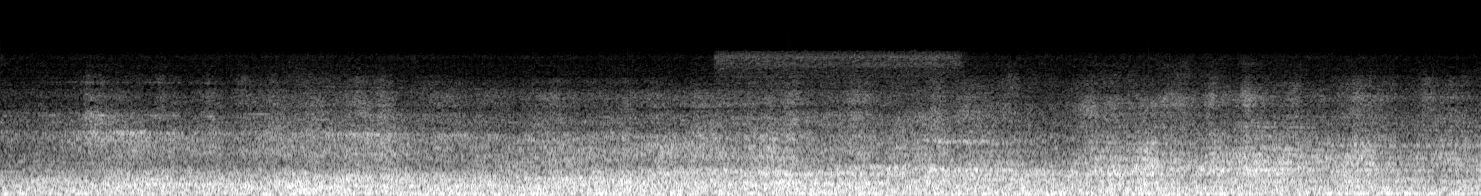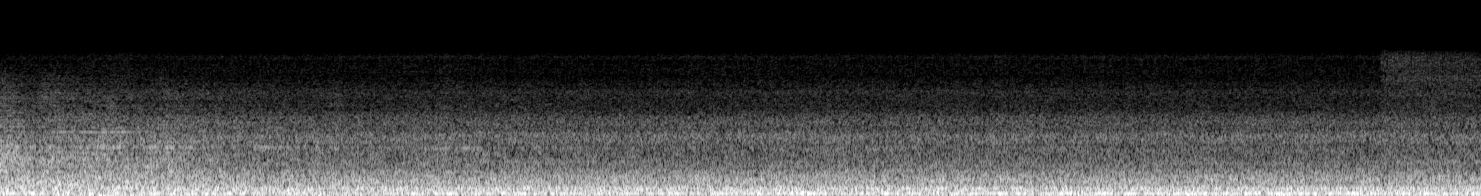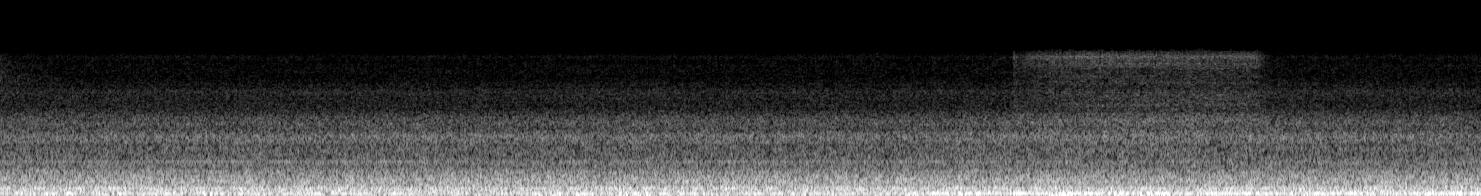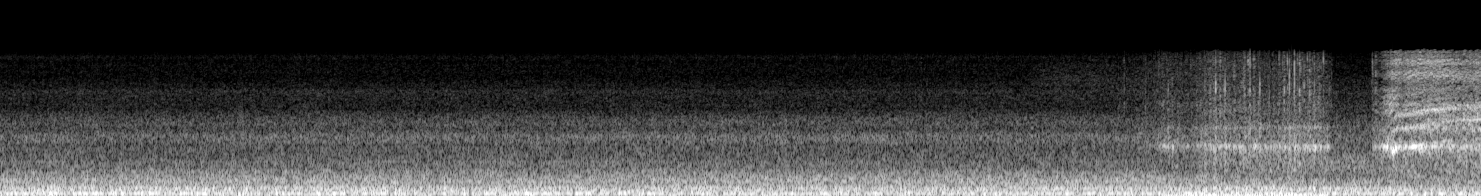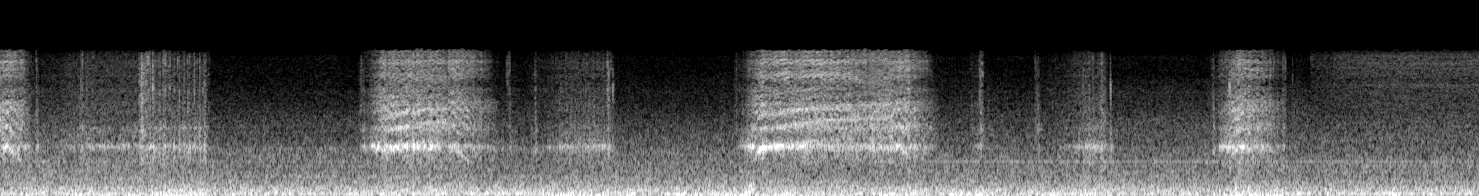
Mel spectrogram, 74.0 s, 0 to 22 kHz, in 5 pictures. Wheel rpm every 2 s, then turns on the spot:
0, 0, 0, 0, 0, 0, 0, 0, 0, 0, 0, 0, 0, 0, 0, 0, 0, 0, 0, 0, 0, 0, 0, 0, 0, 0, 0, 0, 20, 80, 20, 50, 10, 90, 30, 10, 0.
56-58 60-62 64-66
